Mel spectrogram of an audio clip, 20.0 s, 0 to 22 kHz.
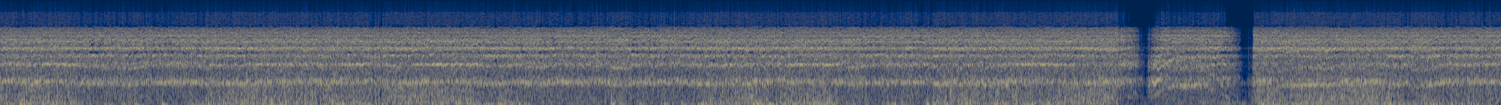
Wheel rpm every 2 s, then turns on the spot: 230, 220, 230, 230, 220, 230, 230, 140, 130, 220.
14-16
